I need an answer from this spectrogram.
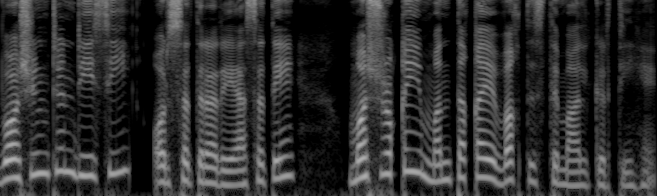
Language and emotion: Urdu, neutral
